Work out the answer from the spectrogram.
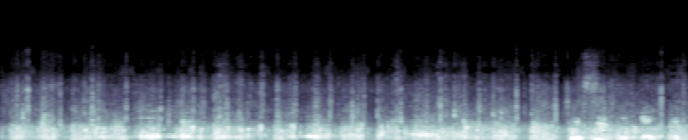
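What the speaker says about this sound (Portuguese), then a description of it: "Uma salva de palmas para o António Semedo." An audience claps on the stage of an anime convention in Santarém, giving a steady round of applause from a crowd in a hall. A voice speaks faintly over it.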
